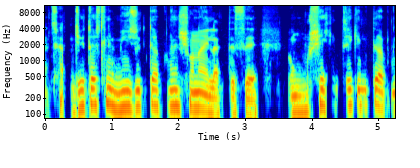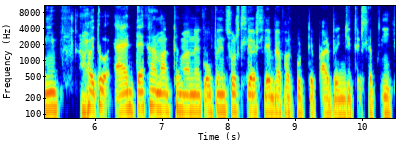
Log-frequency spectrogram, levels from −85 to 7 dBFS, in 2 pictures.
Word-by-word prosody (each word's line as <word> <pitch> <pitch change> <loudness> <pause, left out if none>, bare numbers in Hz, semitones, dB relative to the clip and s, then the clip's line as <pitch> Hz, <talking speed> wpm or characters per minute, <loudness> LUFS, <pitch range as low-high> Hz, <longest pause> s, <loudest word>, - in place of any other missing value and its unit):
আচ্ছা। - - -5 0.2
যেহেতু 135 +5 +2
আসলে 155 +1 0 0.2
মিউজিক 135 0 +3
টা 150 - +4
আপনার 140 0 -1
শোনাই 130 -2 +3
লাগতেছে 100 -1 -1 0.5
এবং 105 +2 -2 0.3
সেক্ষেত্রে 150 0 -2
কিন্তু 145 +1 -2
আপনি 125 0 -1 0.5
হয়তো - - +3 0.3
এড 125 - +4
দেখার 135 +1 +2
মাধ্যমে 120 0 -1
অনেক 115 -1 +1
ওপেন 120 +1 0
সোর্স 120 -1 +1
গুলি - - 0
আসলে 115 -1 -2
ব্যবহার 105 0 -1
করতে 100 -2 -3
পারবেন। 95 -1 0
যেহেতু 95 0 -5
আসলে - - -5
আপনি 105 - -6
125 Hz, 155 wpm, -20 LUFS, 105-140 Hz, 0.5 s, টা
